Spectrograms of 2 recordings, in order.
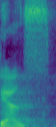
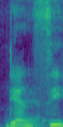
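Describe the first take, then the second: First: The word ends on the 's' consonant. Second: The word ends with an added 'ee' vowel. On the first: The speaker calls it right. "डांस इतने तक हो रहा है, ई omit हो रहा है" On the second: The speaker calls it wrong. "डांसी हो रहा है क्या"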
